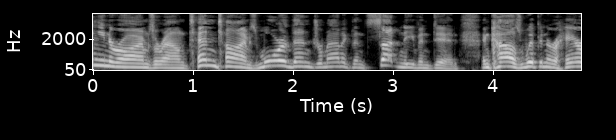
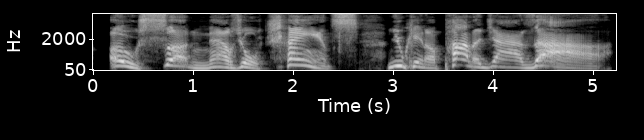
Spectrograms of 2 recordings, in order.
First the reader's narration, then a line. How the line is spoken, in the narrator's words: Sutton's dramatically waving her arms like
